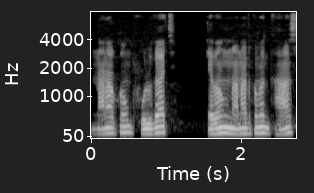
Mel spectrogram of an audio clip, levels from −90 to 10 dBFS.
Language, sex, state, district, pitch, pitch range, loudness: Bengali, male, West Bengal, Malda, 125 Hz, 115-135 Hz, -19 LUFS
